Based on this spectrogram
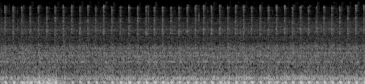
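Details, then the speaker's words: Peugeot Tweet scooter with a new ignition fitted, tested on a power pack. Quick, even single-cylinder putter at idle, steady in pitch and rhythm; the engine sounds good. Brake lights work, but the horn and indicators don't. "do have brake lights front and back do have brake lights the engine sounds good"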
